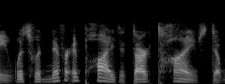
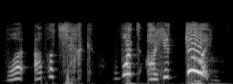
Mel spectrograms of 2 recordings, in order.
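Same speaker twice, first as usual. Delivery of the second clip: much higher, louder posh alarm; fancy-sounding voice; 13 dB louder than usual. Acted. A fancy pony catches Applejack attacking, shocked. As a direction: cry out in refined shock. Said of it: "A very fancy-sounding voice".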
